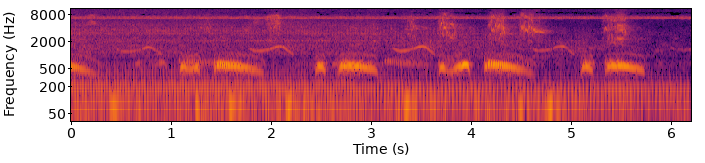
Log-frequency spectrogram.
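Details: Spotted dove calling to a decoy in a bird-trapping contest: rounded falling coos repeated about once a second, with thin wavering whistles from another bird between them.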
